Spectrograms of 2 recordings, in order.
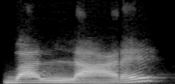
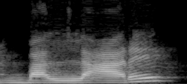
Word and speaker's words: ballare: So Italian has a lot of doubles. You must pronounce them. And so when you pronounce them, just extend the sound while holding the breath for a moment. I know that it sounds difficult, but it's not.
